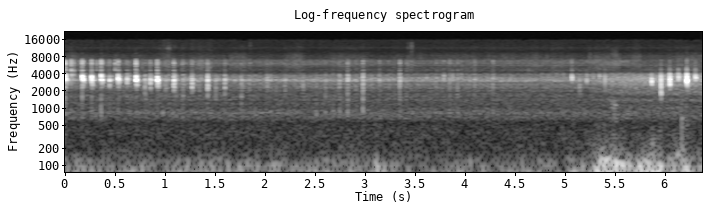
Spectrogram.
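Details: Two bats, thought to be soprano pipistrelles, recorded at night on a bat detector that auto-detected their frequency but isn't very accurate, heard as rapid dry clicks and ticking bursts of echolocation.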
